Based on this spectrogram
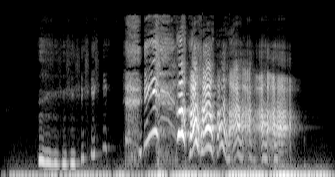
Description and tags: Woman Yandere Laugh
Me laughing insanely.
